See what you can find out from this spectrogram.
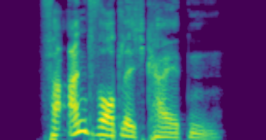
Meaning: plural of Verantwortlichkeit
- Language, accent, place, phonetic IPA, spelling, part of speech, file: German, Germany, Berlin, [fɛɐ̯ˈʔantvɔʁtlɪçkaɪ̯tn̩], Verantwortlichkeiten, noun, De-Verantwortlichkeiten.ogg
